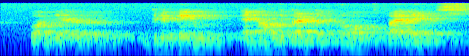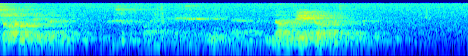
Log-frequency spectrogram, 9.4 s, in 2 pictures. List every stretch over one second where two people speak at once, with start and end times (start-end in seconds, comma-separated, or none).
none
